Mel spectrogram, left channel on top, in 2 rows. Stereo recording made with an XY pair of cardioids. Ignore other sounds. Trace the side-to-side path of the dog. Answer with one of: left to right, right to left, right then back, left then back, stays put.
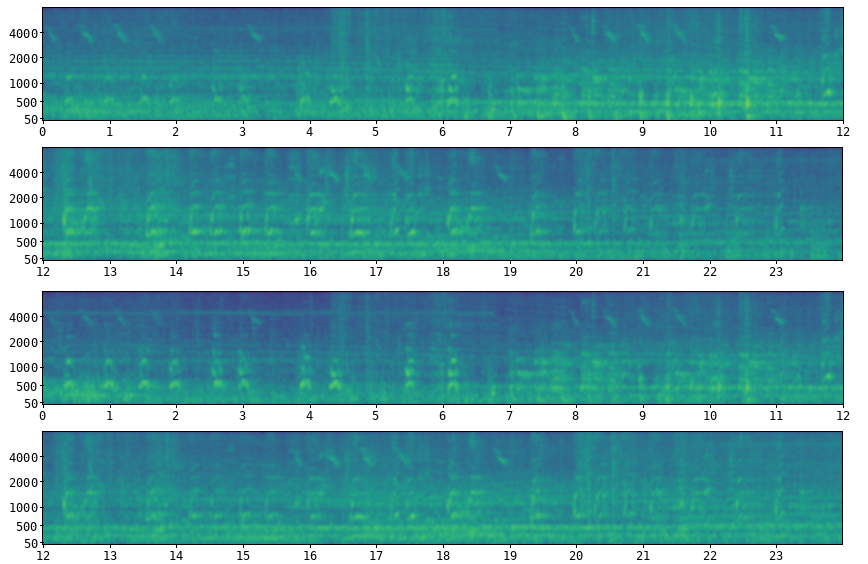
left then back.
